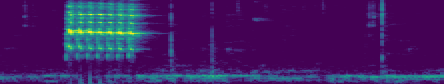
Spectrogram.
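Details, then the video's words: Common flameback, called pelatuk bawang, in a clear-voiced training recording: a single fast rattle of about ten harsh, buzzy notes, then soft background murmur and one faint click. "masteran burung pelatuk bawang suara jernih|burung pelatuk bawang gacor dor"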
